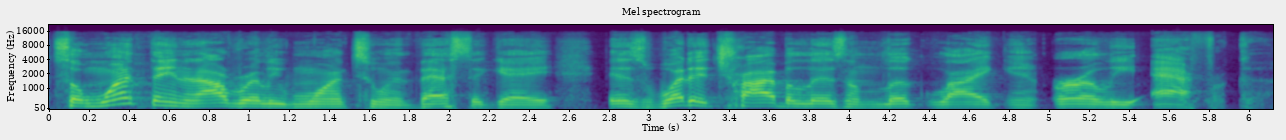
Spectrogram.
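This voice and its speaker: A man's voice: medium pitch, normal speed. A man co-hosting a podcast, explaining ideas step by step and checking in with "right?". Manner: explanatory, ends points with "right?", builds to loud emphasis. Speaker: podcast co-host. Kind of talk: casual podcast discussion.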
